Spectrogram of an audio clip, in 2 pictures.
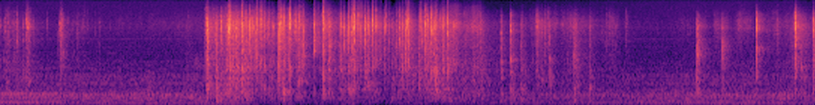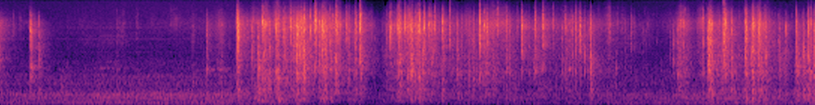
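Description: Plastic bag of shredded cheddar cheese crinkling in stretches of a few seconds, with light clicks between, as the cheese is shaken out and spread by hand. The loudest crinkling starts about two seconds in and again about ten seconds in.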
